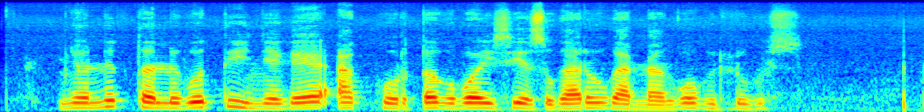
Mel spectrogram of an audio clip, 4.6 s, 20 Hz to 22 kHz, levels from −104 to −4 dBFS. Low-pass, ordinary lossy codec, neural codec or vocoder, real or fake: 19.8 kHz; none; vocoder, 44.1 kHz, 128 mel bands, Pupu-Vocoder; fake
